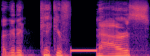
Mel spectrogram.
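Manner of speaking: badly done put-on Irish accent. Mimicking an actor's line from a film, in a bad American-Irish accent. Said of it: "him doing a bad American Irish accent".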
